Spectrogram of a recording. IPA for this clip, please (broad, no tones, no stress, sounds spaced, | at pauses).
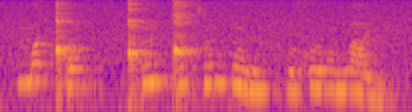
m ʌ ǃʼ ʌ v tʷ ʌ k ǃʰ ũ j ǃ ɯ t͡s ũ k õ w ũ pː u χʷ ɯ w õ w a j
